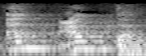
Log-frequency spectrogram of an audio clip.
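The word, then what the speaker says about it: أنعمت: So tawallud is some kind of sound that extra we add on. Some kind of qalqalah. An'amta, that is the mistake. So please clearly pronounce noon an'amta. Please.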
